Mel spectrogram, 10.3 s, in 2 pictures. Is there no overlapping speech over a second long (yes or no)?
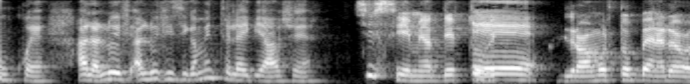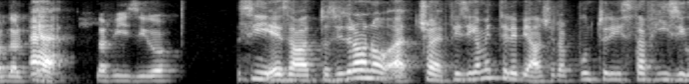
yes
